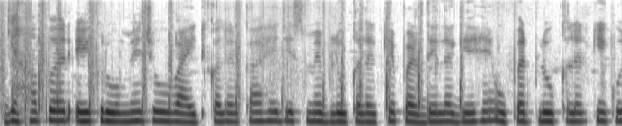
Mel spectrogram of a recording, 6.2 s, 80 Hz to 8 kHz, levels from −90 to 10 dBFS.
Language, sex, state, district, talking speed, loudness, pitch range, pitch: Hindi, female, Haryana, Rohtak, 210 wpm, -15 LUFS, 195-215 Hz, 205 Hz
